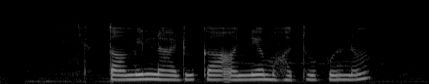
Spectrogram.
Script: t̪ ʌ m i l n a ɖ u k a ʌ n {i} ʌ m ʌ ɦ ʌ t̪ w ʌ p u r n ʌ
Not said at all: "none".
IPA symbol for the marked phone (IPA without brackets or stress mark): j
